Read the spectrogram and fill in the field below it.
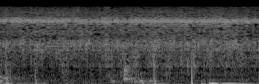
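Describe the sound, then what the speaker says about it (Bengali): Sliced pointed gourd and potatoes frying in a wok with nigella seeds, a steady close sizzle with a few soft knocks and stirring scrapes, no talk. "তারপর কেটে রাখা পটলগুলো ভাজতে দিয়ে দেবো।"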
